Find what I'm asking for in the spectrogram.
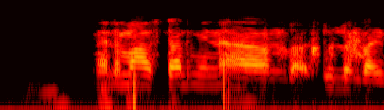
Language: Fula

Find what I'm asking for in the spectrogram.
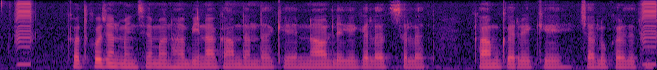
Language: Chhattisgarhi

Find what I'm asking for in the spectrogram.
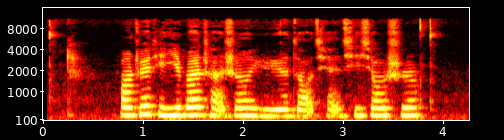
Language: Chinese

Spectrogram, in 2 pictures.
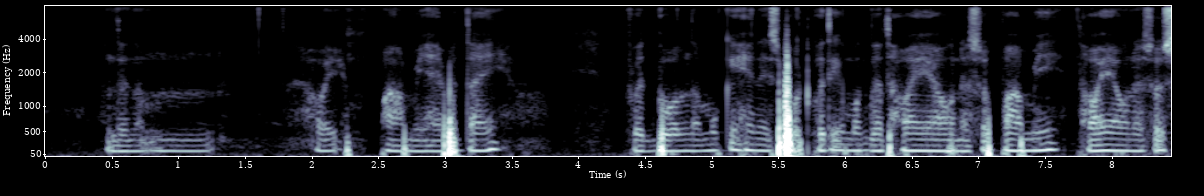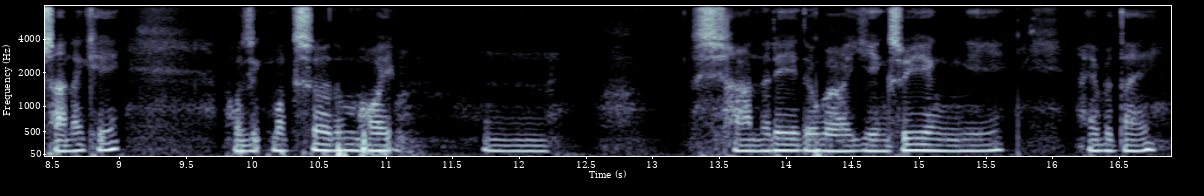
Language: Manipuri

